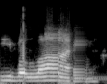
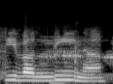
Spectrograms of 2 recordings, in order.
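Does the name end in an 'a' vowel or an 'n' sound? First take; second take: n sound; a vowel. First: The name ends in 'n', rhyming with Caroline. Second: The name ends with a final 'a' vowel. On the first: "like Caroline" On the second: "you're going Evelina"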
